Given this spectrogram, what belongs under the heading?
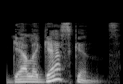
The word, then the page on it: galligaskins: British English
